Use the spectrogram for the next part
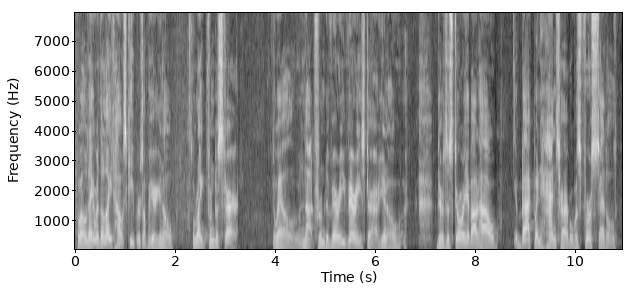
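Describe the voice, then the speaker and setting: An older man with a Newfoundland accent playing a friendly, proud village local who reminisces in a chatty, folksy storytelling monologue with asides. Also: a little high.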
